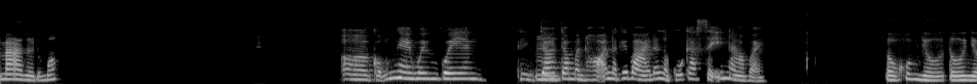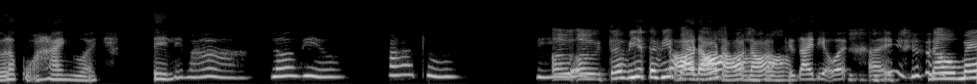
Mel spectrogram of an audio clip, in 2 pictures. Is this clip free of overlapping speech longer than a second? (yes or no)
no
